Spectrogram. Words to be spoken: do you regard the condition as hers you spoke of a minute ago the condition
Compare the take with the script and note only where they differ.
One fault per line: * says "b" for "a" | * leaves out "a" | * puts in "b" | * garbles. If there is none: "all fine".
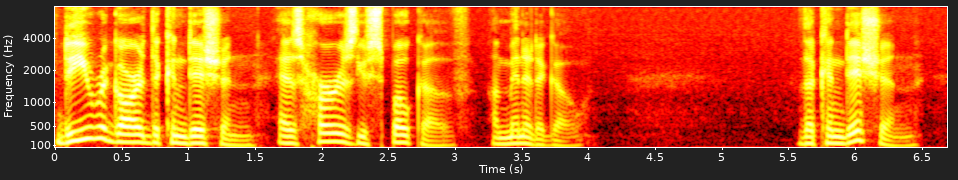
all fine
